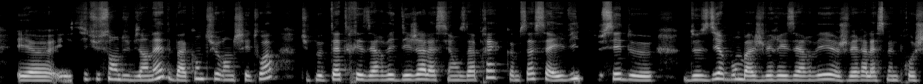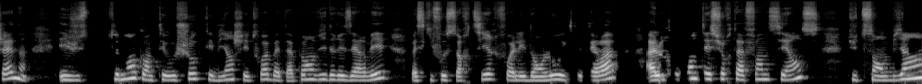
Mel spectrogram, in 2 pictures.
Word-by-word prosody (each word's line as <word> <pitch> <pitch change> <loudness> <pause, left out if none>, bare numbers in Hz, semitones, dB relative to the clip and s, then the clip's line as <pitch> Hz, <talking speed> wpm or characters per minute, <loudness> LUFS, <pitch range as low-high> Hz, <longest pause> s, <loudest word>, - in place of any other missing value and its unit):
Et 195 -1 +4
heu 185 -1 +4
et - - -2
si 245 - -10
tu 240 0 -6
sens 240 -1 0
du 210 -2 -4
bien-être, 200 - +1
bah 200 -3 +2
quand 255 +7 -1
tu 255 -1 -3
rentres 210 -2 -5
chez 205 0 -3
toi, 265 - -2 0.2
tu - - -11
peux 205 +1 -2
peut-être 230 +2 +1
réserver 215 -1 +2
déjà 220 +2 +3
la 215 -1 +2
séance 200 -2 -5
d'après? 310 +11 -1
Comme 210 -2 -6
ça, 245 +6 -1
ça 255 -6 +2
évite, 225 +9 +1
tu 425 - -9
sais 250 -11 +3
de 200 -4 +2 0.3
de 210 +1 0
se 205 - -2
dire: 255 +4 +3
«Bon 225 +1 -3
bah 205 -3 +3
je 195 -1 -5
vais 205 - +2
réserver, 205 +2 +2
heu, - - +1
je 190 - -5
verrai 195 0 +1
la 195 0 +1
semaine 195 +1 -4
prochaine» 240 +10 +1 0.3
et 205 +1 +2
justement, 230 +6 0
quand 220 -5 -1
tu 210 - -2
es - - +3
au 200 - +2
chaud, 255 +5 -1
que - - -20
tu 230 - -3
es - - -2
bien 210 +5 -3
chez 230 -5 -4
toi, 235 +6 -3
bah, 200 -5 -3
tu 175 - -5
as 170 - -5
pas 225 - -3
envie 230 0 -1
de 220 - +1
réserver. 205 +7 +1 0.2
Parce 185 0 0
qu'il 195 +1 -8
faut 205 - +1
sortir, 205 +5 -1
il - - -17
faut 205 - -4
aller 190 0 +1
dans 185 -1 +1
l'eau 215 +4 +4
et 210 - -2
cetera. 235 - +1 0.3
Alors - - +8
que, 470 - -8
quand 275 0 +3
tu 270 -1 0
es - - +5
sur 250 0 +1
ta 230 -4 +2
fin 235 +2 -2
de 235 - -1
séance, 245 +8 0 0.3
tu 210 - -7
te 185 - -1
sens 195 -3 +1
bien, 225 +6 +2
210 Hz, 285 wpm, -22 LUFS, 195-240 Hz, 0.3 s, Alors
